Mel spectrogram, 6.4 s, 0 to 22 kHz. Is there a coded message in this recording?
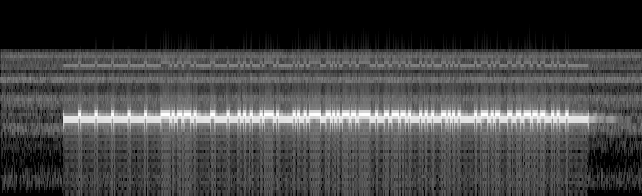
Yes: RTTY (45.45 baud, 170 Hz shift) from 0.6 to 5.9 s, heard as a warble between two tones, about 1900 Hz centre. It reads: VK3FTR TU K4ABI CQ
